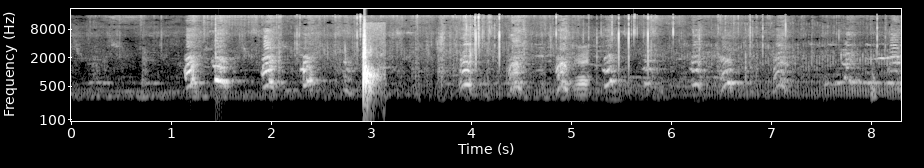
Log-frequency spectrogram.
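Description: A dog barking repeatedly in short barks and yips, several a second, with one louder sharp knock about three seconds in.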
